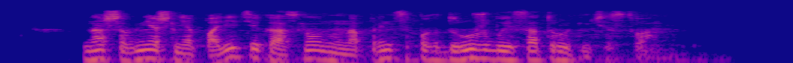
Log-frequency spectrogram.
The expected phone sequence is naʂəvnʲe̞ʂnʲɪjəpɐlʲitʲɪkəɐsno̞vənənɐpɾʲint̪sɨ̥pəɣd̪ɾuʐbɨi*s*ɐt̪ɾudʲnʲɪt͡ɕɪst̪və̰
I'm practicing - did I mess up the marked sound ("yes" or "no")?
no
